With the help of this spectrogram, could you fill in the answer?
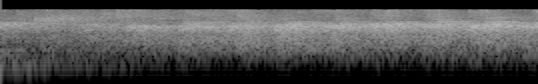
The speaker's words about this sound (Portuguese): Dê uma salva de palmas para Jesus, irmão.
